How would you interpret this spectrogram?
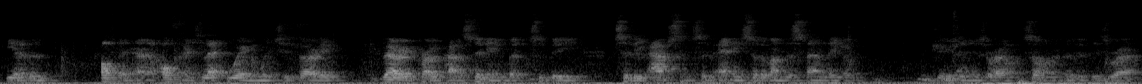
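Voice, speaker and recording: A man's voice: deep voice, flat delivery, moderate pace, few pauses. A man in an audience thinking aloud, rambling and hesitant with many fillers. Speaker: audience member asking a question. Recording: echoey room from far off, faint noise.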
